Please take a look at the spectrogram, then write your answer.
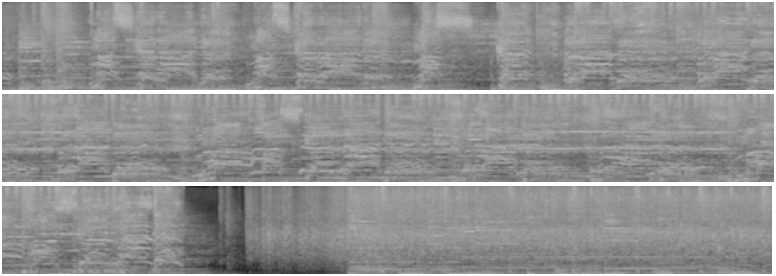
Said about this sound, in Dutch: Als je naar het applaus luistert in die tijd van deze plaatopname van ….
